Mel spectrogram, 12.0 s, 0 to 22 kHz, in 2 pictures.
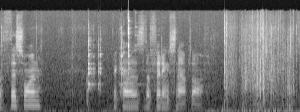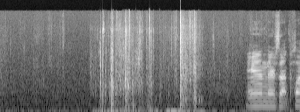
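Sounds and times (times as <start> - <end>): plastic bag crinkling: 4.4 - 10.6.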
